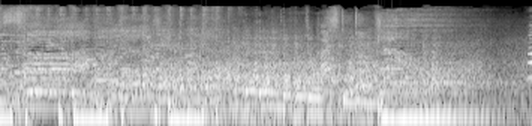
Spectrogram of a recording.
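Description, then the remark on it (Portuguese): A train rumbles steadily along the rails, loud and continuous, with rhythmic clattering of wheels over track joints for several seconds before easing slightly at the end. “Quem usa os trilhos na volta para casa, corre. Senão, perde o último trem.”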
